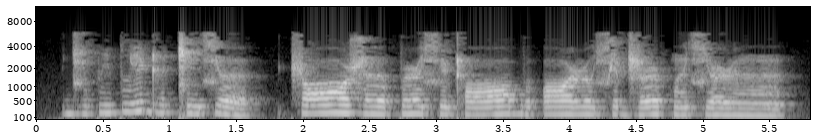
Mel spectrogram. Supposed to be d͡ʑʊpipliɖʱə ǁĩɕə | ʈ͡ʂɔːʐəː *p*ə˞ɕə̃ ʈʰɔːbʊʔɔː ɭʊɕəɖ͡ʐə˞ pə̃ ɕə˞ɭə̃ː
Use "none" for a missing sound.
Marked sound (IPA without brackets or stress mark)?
p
